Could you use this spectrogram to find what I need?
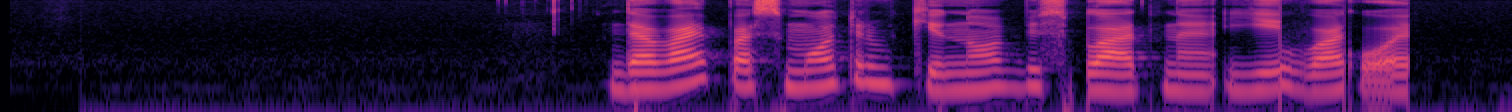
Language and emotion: Russian, neutral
